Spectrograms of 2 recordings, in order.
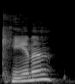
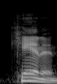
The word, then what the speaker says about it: Canaan: I want to go to, I never say it right, is it Canna? Canaan. Canaan.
